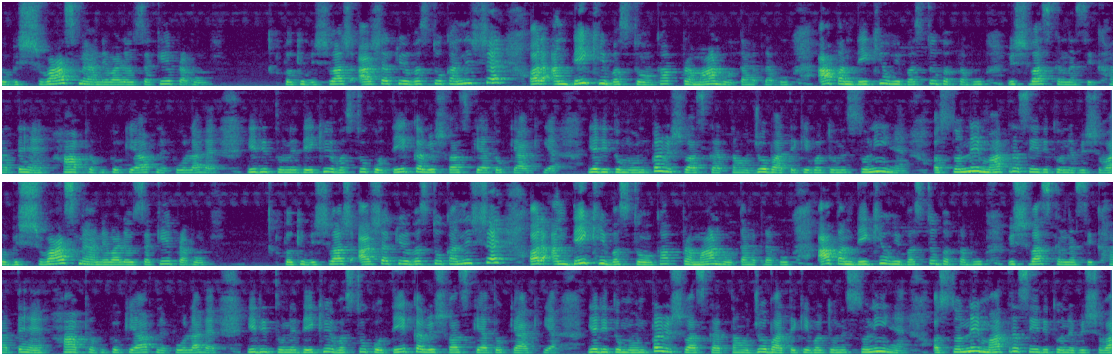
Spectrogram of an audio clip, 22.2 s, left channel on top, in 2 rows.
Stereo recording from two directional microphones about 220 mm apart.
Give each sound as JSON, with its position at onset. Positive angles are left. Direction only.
{"t": 0.1, "sound": "speech", "side_deg": -35}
